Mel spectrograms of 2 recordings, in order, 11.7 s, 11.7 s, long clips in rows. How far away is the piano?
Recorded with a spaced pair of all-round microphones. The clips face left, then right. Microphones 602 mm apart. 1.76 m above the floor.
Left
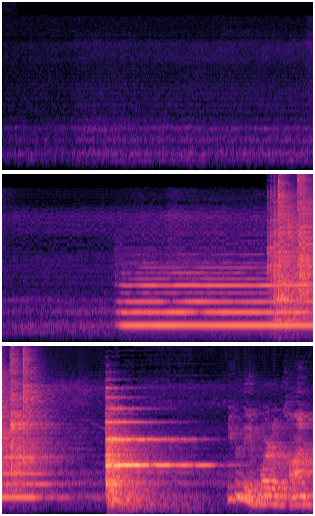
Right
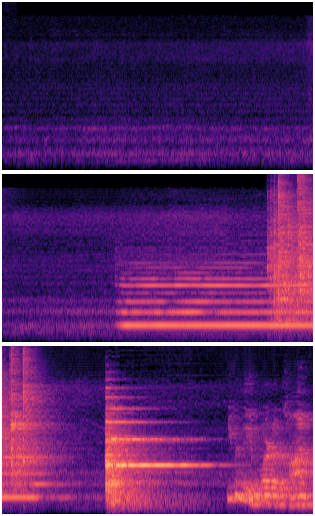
About 3 m.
